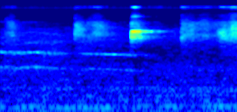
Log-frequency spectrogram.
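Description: Marker pen squeaking and scratching on a white board in short strokes as digits are written, with one sharp, louder squeak a little past halfway.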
